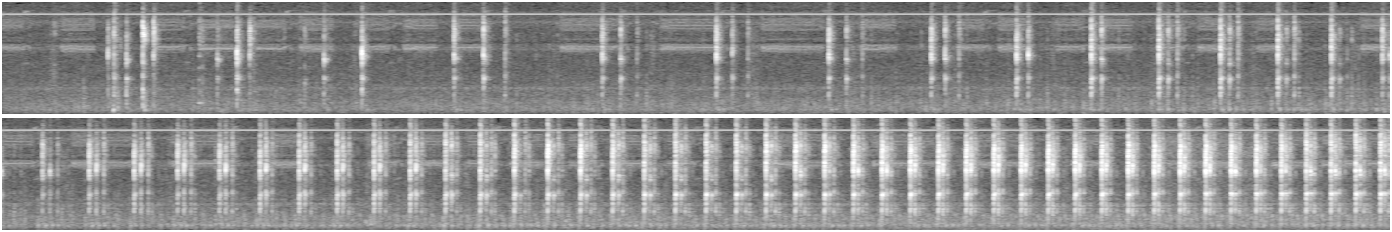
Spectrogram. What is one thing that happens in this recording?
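Electric sparks snap sharply, at first now and then and then faster and faster.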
